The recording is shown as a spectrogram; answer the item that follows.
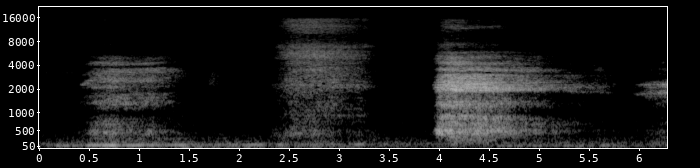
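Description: A woman breathing audibly, three breaths spaced about a second and a half apart; the last, about four seconds in, is the loudest, a sighing exhale.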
